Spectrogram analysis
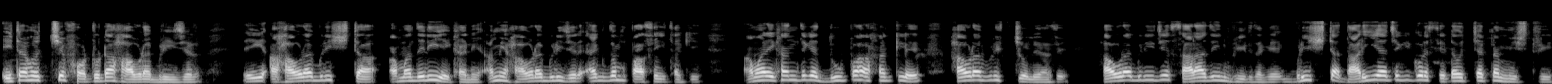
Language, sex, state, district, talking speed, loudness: Bengali, male, West Bengal, Kolkata, 180 wpm, -15 LUFS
